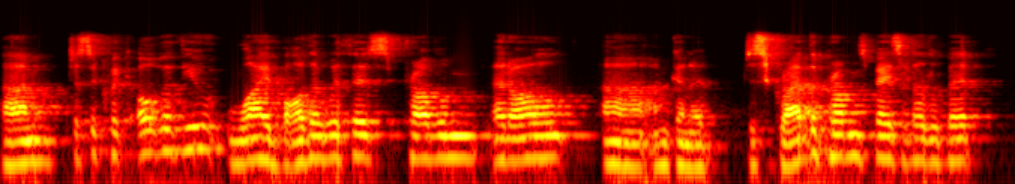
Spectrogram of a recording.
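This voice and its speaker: A man's voice: mid-range voice, normal speed, a little mellow. Male tech presenter, echoey muffled sound. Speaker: back-end developer presenting. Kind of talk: informal technical presentation. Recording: roomy, muffled online call audio.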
